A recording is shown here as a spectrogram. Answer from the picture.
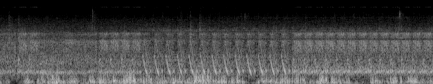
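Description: Battery-operated toy machine gun running its electronic firing sound: a steady electronic tone with a rapid, evenly repeating rattle.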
